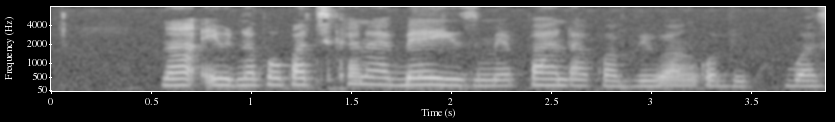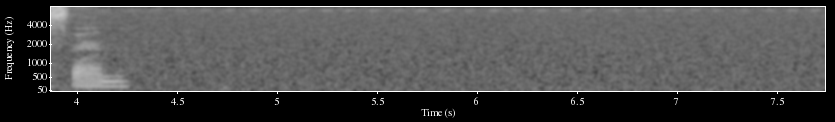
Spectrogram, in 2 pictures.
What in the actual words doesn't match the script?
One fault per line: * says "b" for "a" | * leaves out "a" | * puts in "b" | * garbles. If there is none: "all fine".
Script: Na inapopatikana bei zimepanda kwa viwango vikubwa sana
all fine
